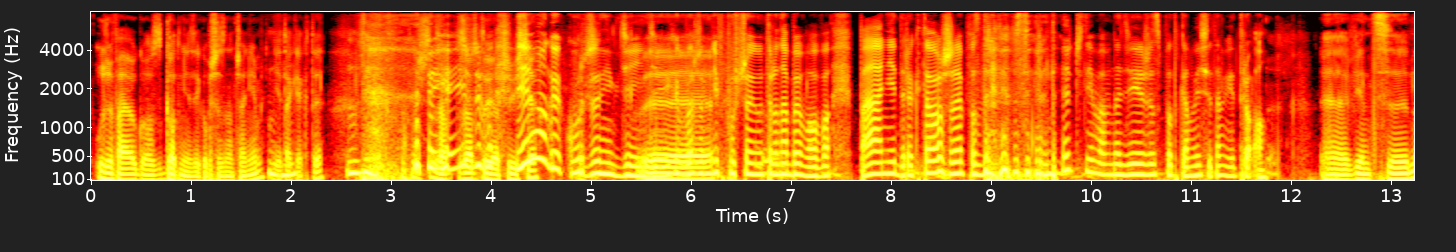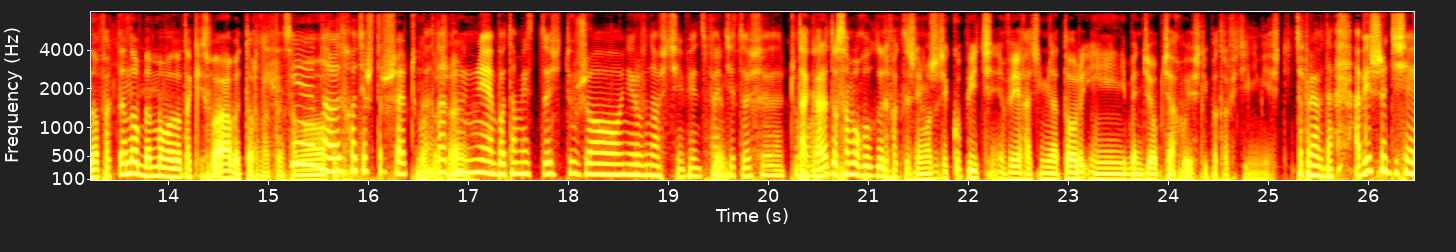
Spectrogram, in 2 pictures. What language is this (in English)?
Polish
